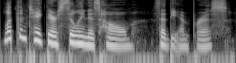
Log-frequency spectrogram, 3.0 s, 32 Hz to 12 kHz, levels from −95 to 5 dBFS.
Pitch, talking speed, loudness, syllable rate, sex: 195 Hz, 185 wpm, -19 LUFS, 4.6 syllables/s, female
